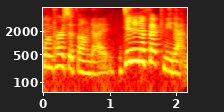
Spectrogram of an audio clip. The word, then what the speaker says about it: Persephone: didn't oh oh also Persephone is actually pronounced Persephone which I didn't know for the longest time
